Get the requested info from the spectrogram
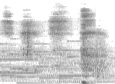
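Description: Held chords of drama score music under a man's heavy gasping breaths, four sharp breaths, the last and loudest near the end.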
